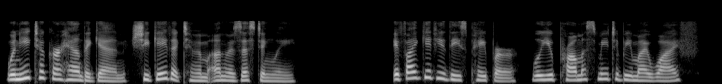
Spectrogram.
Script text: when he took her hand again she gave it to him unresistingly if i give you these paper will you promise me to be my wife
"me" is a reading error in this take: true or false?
false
